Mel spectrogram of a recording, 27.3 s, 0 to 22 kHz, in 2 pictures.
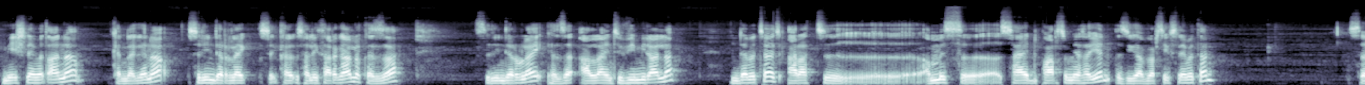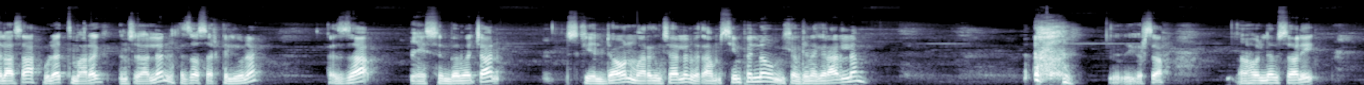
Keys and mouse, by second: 2.2-12.4 drag, 13.8 Tab, 15.1 s, 19.1 KP_Add, 22.5 g, 24.6 s.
